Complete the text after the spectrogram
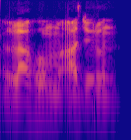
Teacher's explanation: মিম সাকিনটাকে বিনা গণনায় জাহির করে পড়তে হবে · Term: ইজহারে সাফাবি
